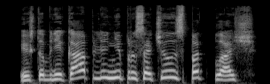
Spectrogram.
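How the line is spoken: Muffled shout. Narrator (Russian): глухо прокричал из глубин дождевика гус

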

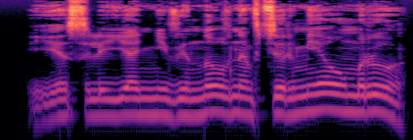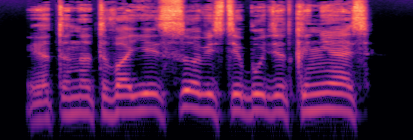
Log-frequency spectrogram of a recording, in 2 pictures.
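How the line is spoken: Hissed. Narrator (Russian): прошипел он

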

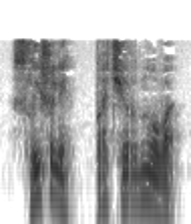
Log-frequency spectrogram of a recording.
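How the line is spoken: Quiet question. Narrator (Russian): тихо спросил переводчик

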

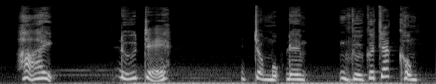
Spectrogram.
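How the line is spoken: Trembling voice. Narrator (Vietnamese): Ông run run nói

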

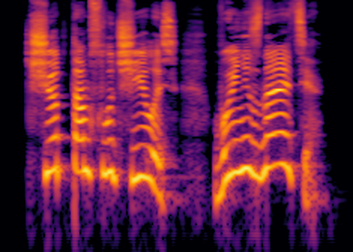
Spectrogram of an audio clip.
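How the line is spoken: Loud question. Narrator (Russian): громко спросил водитель

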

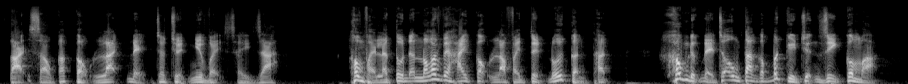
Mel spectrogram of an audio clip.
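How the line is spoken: Stern, gritted voice. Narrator (Vietnamese): Ông gằn giọng

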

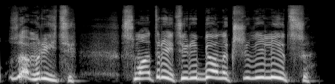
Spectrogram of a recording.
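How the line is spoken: Sudden cry. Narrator (Russian): Дабао неожиданно вскрикнул

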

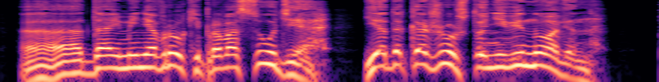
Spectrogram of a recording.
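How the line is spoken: Trembling voice. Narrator (Russian): произнес Ферк дрожащим голосом

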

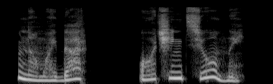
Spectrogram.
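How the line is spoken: Conspiratorial whisper. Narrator (Russian): заговорщически прошептала она

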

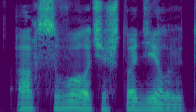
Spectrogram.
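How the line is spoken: Strained, forced-out words. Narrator (Russian): только и смог выдавить из себя майор

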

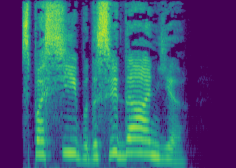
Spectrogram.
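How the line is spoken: Shouted after someone. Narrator (Russian): крикнула я в спину стремительной фигуре

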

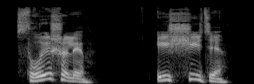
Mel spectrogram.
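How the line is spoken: Ordered through clenched teeth. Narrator (Russian): приказал Олтерн сквозь зубы

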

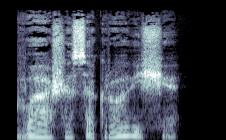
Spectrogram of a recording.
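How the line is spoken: Whispered. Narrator (Russian): прошептал Дантес

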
